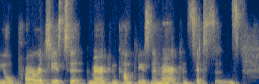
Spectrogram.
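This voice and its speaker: A woman with a British accent talks at a very fast pace, her fairly low voice somewhat breathy. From Britain. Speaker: audience member asking question. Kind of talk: question in webinar.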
